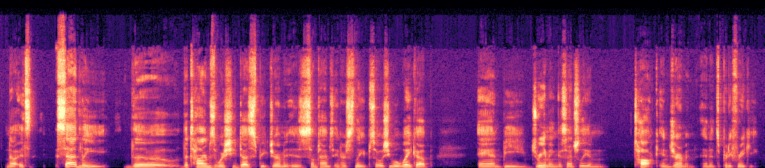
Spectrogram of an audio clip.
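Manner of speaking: usual speaking voice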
